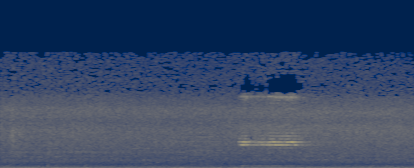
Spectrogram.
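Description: Steady outdoor background noise with a low rumble of road traffic, and a brief high-pitched tone lasting under a second about three seconds in.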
